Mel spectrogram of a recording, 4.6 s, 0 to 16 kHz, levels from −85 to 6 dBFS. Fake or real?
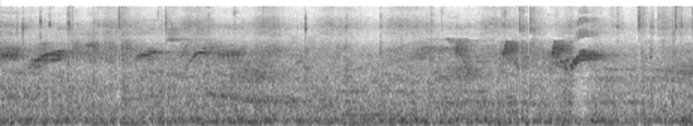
real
